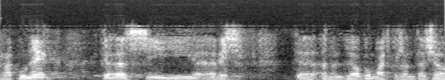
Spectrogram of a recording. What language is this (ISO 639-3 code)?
cat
